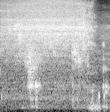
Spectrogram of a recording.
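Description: Bathroom sink tap running in a steady hiss of water, then shut off near the end.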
